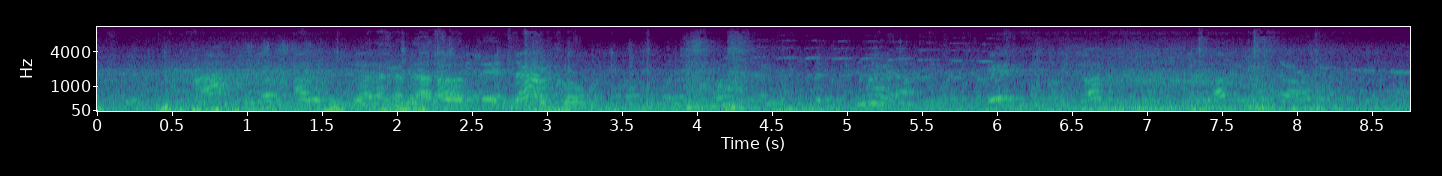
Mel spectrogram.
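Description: Footsteps scuff on paving stones.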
